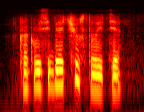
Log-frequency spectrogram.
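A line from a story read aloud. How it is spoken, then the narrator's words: Plain. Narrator (Russian): спросил Виктор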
